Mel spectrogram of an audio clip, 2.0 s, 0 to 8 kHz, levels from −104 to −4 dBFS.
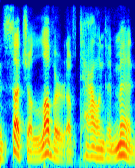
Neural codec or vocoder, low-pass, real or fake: none; 7.2 kHz; real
